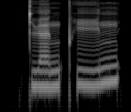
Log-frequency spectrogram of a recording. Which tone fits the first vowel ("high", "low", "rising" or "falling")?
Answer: rising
